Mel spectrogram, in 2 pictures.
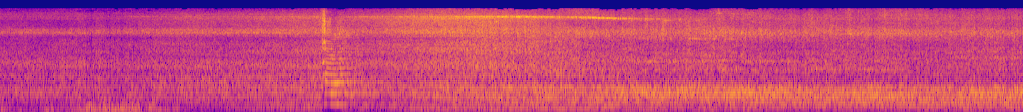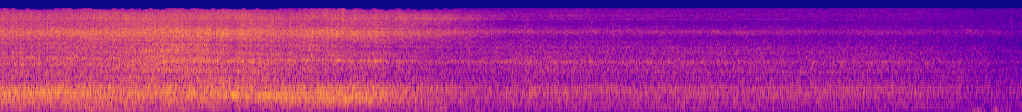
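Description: A freight train of flat wagons passing close by, its wheels running over the rails. There is a brief sharp crack about three seconds in. The train is loudest for about ten seconds as the wagons go past, then fades as it moves away.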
